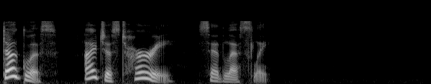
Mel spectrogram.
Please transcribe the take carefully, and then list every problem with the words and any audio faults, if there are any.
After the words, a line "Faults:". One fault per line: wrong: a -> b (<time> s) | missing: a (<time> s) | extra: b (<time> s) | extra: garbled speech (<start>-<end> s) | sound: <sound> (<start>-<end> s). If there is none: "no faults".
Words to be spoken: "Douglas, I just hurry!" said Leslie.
"Douglas, I just hurry!" said Leslie.
Faults:
no faults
